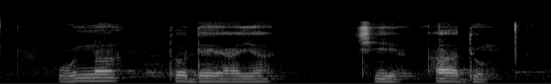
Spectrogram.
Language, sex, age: Venda, male, 26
